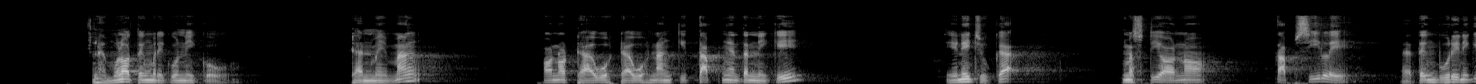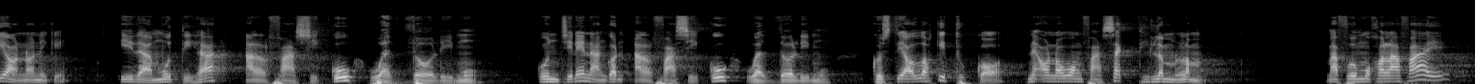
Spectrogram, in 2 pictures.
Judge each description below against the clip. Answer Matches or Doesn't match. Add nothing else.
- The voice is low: Matches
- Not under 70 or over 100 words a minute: Matches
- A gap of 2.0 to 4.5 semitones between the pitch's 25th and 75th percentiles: Doesn't match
